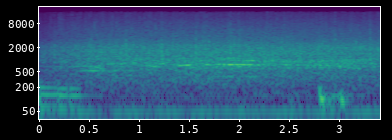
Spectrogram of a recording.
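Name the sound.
applause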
